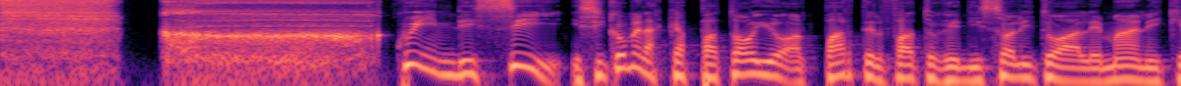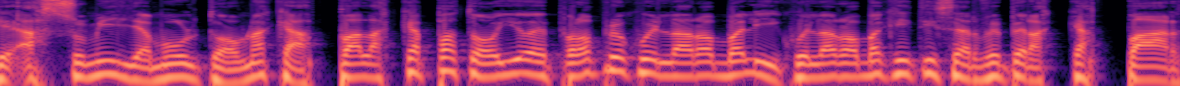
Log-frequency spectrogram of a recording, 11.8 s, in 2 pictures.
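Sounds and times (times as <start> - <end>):
person imitating Darth Vader mechanical breathing: 0.0 - 1.9
speech: 2.0 - 11.7.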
